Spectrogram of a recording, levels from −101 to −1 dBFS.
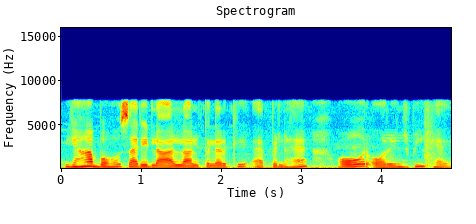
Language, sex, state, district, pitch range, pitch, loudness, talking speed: Hindi, male, Bihar, Begusarai, 180-225 Hz, 200 Hz, -17 LUFS, 145 wpm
